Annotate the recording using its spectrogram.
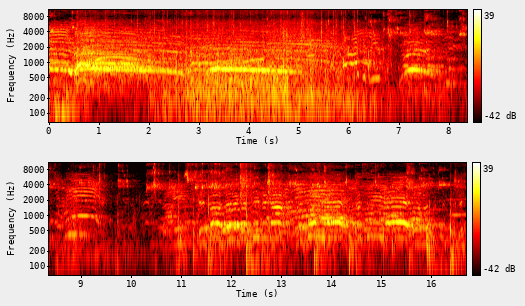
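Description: Sneakers squeak sharply on a wooden floor, echoing in a large hall.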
